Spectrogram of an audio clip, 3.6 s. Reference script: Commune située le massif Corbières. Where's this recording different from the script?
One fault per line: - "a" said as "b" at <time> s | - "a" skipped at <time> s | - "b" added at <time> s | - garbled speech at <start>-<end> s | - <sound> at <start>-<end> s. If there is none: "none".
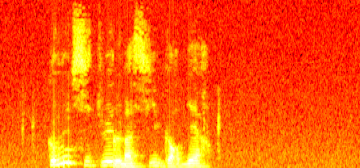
none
